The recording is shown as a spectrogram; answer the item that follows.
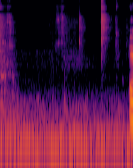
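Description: Faint rustling and a few light clicks of hands handling wig hair and picking up a spray can, over a low steady room noise.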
